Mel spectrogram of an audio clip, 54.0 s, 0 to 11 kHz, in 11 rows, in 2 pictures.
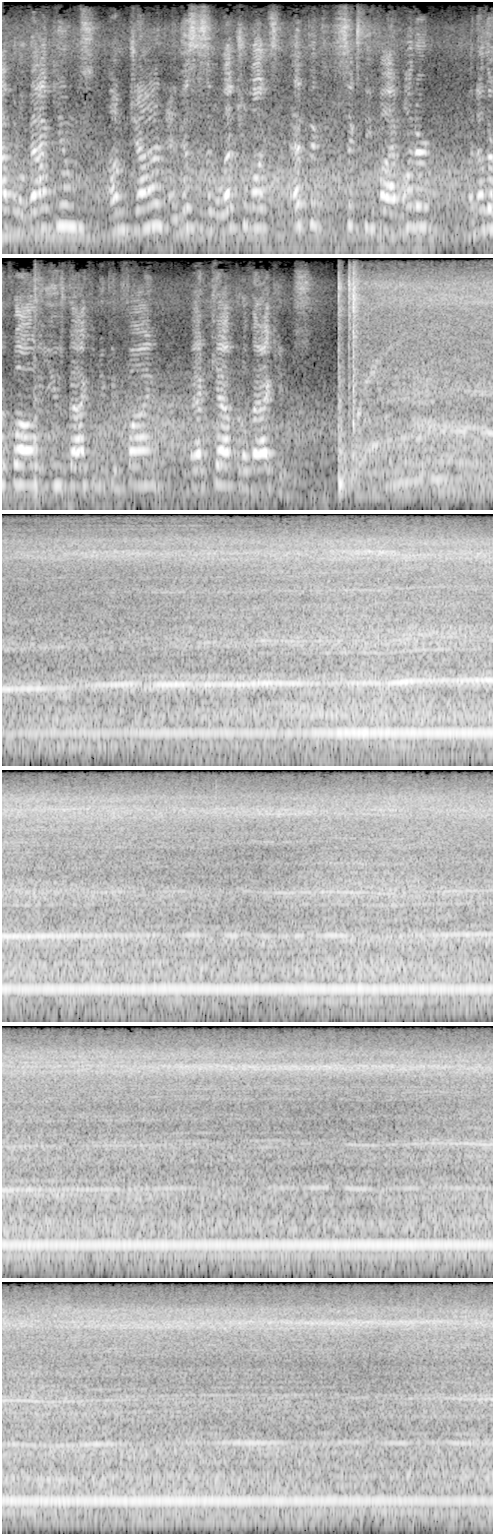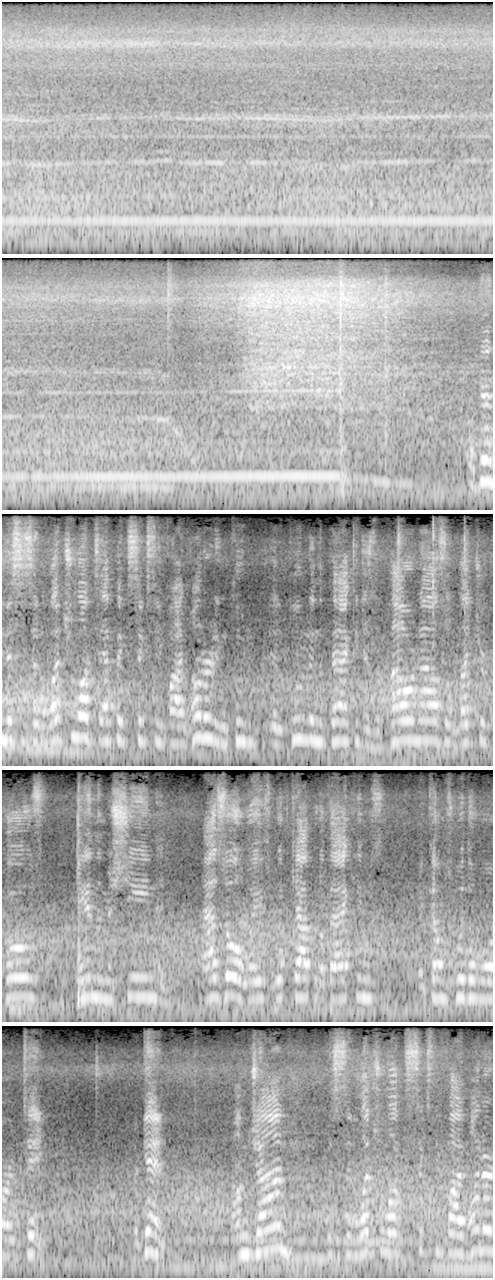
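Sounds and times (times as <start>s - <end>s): vacuum cleaner motor whine: 8.3s - 40.3s
vacuum air rushing: 8.5s - 40.8s.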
